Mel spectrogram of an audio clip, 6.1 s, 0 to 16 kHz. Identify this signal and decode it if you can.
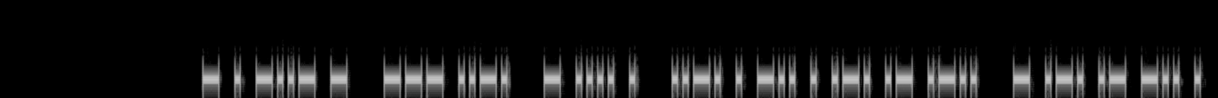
Morse code, heard as a keyed tone, about 44 wpm, 700 Hz. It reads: TEXT OF THE FEDERAL TRADE
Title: Sentences from Top 1400 Words 45wpm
